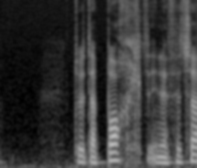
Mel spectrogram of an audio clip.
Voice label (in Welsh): "bollt", Welsh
